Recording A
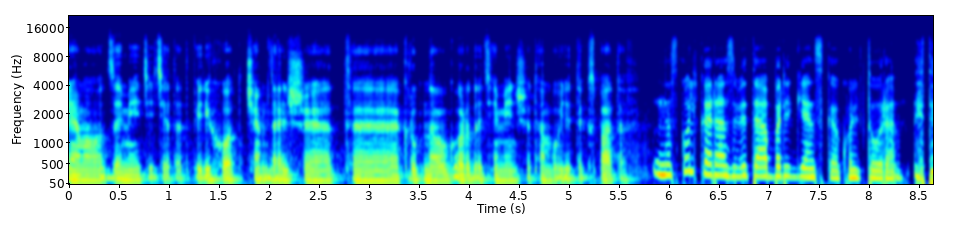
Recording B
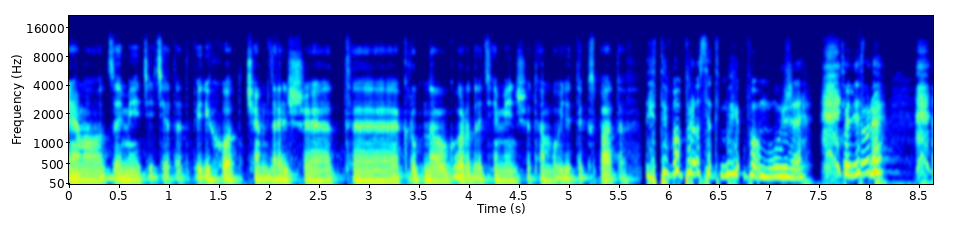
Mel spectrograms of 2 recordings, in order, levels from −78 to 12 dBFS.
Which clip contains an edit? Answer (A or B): B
